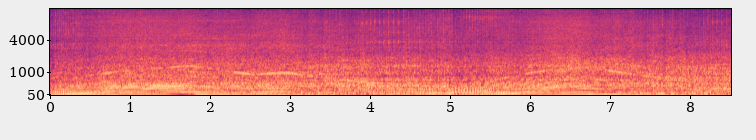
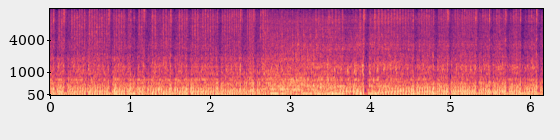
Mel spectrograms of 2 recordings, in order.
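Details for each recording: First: 1974 Fiat 500 small engine after ignition timing was set to 7.5° before TDC: two clean blips, each climbing smoothly and dropping back to idle with no stumble or misfire; normal revving. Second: 1974 Fiat 500 engine, before repair: loud uneven beat with stumbles and popping, firing never settling into a steady rhythm; rough running (ruckelt, knallt) from misadjusted ignition points and wrong spark plugs, with a loose distributor cap.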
